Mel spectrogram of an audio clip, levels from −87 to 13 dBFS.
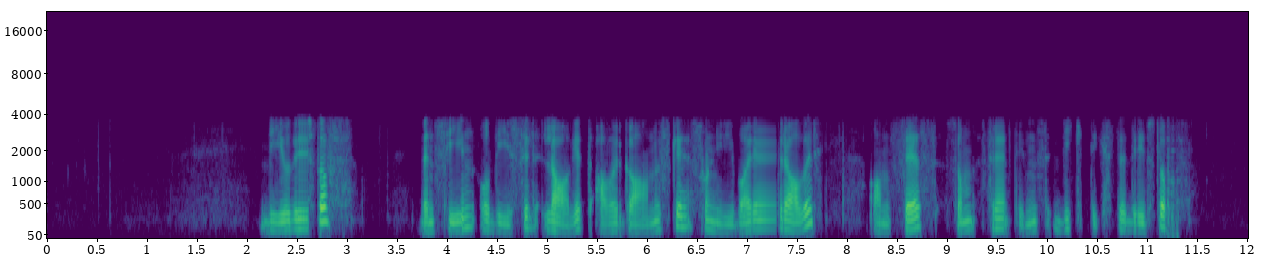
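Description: Throughout, the speech passes through the iLBC codec. The line band of about 150 Hz to 3.5 kHz removes everything above, and per-frame excitation coding, consistent with the 13.33 kbps mode and 30 ms frames, leaves the sound plainly rough and synthetic.

Lost iLBC frames occur at 2.52–2.62 s (90 ms), 4.11–4.14 s (30 ms), 7.11–7.30 s (180 ms), 9.50–9.58 s (60 ms) and 11.19–11.32 s (120 ms). The decoder replays the last pitch cycle mixed with noise, giving a held, buzzy vowel that fades across the longest gap and recovers almost instantly afterwards.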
